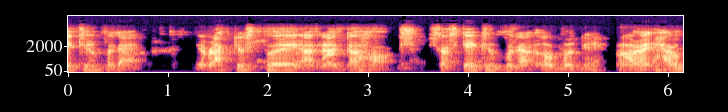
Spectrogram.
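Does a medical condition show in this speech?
Yes: cerebral palsy.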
